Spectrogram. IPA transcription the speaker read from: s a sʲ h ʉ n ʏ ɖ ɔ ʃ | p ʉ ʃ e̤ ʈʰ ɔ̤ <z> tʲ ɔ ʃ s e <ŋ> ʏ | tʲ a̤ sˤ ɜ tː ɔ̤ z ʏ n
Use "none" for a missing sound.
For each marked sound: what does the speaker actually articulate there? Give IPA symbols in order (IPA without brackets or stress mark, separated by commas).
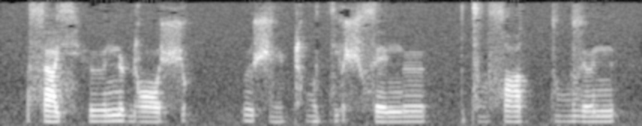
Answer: none, ŋ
